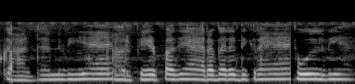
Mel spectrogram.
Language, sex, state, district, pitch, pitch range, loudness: Hindi, female, Chhattisgarh, Kabirdham, 235 Hz, 225-240 Hz, -22 LUFS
